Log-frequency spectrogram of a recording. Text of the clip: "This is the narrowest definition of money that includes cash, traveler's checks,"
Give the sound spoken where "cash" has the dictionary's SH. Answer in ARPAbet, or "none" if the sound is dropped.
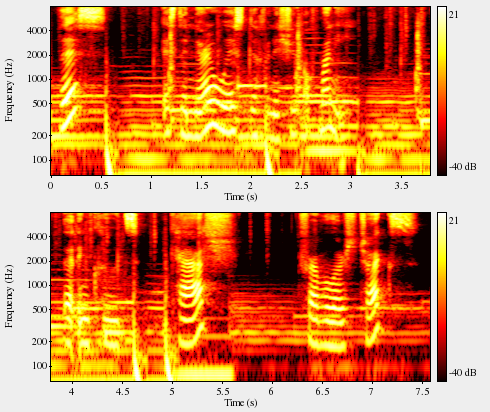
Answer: SH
